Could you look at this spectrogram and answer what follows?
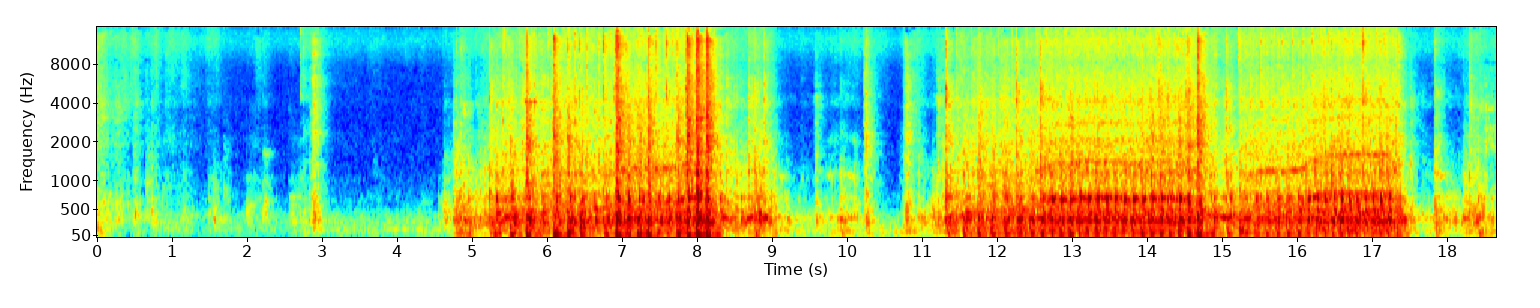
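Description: A sewing machine stitches seams on a hand sanitiser pouch in two long steady runs of rapid mechanical chatter, close up, separated by a short pause and preceded by quiet handling.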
